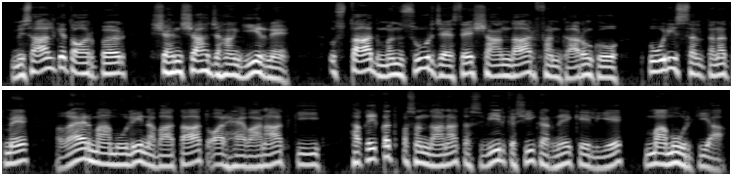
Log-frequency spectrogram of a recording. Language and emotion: Urdu, neutral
